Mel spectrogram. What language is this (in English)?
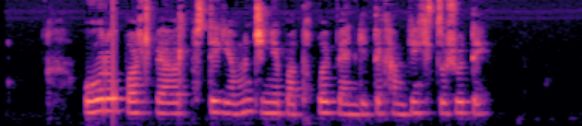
Mongolian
